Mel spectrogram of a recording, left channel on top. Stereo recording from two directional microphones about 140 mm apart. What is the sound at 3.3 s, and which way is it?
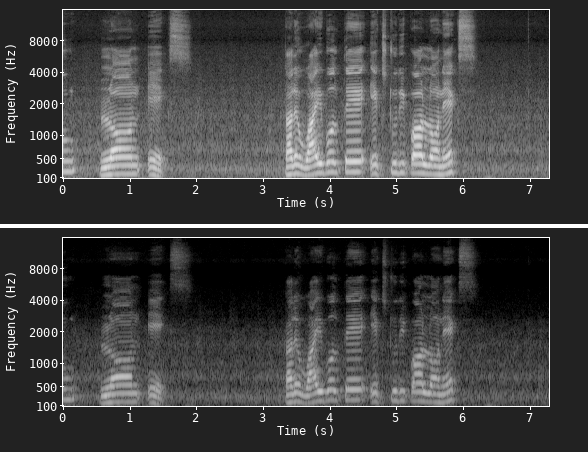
Speech, 90° left.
